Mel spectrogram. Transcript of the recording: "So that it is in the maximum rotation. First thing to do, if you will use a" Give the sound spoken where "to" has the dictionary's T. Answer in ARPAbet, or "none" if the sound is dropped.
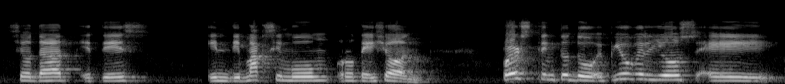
T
